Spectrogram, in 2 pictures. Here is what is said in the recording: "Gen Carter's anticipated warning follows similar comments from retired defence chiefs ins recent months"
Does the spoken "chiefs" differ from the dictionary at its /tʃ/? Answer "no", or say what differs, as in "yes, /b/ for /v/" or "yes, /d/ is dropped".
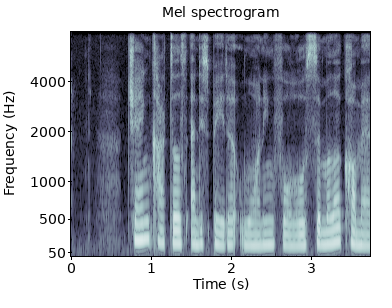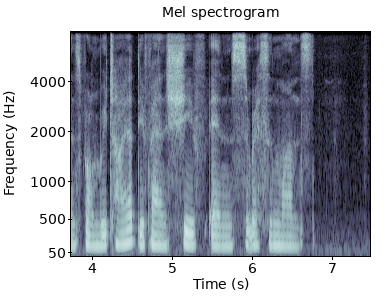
yes, /ʃ/ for /tʃ/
